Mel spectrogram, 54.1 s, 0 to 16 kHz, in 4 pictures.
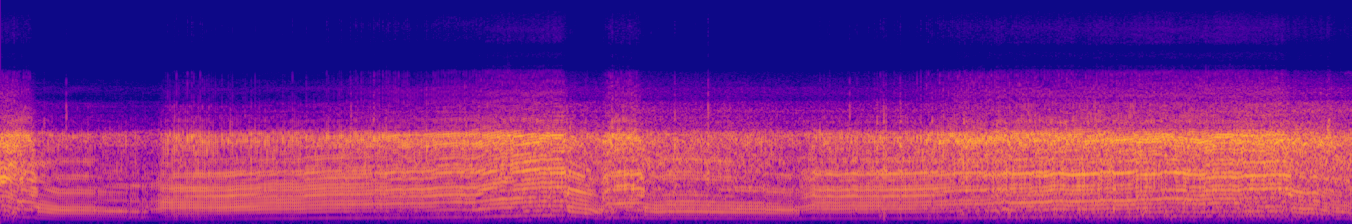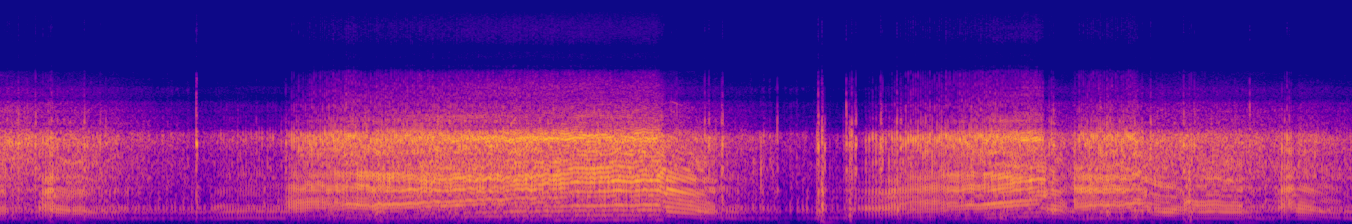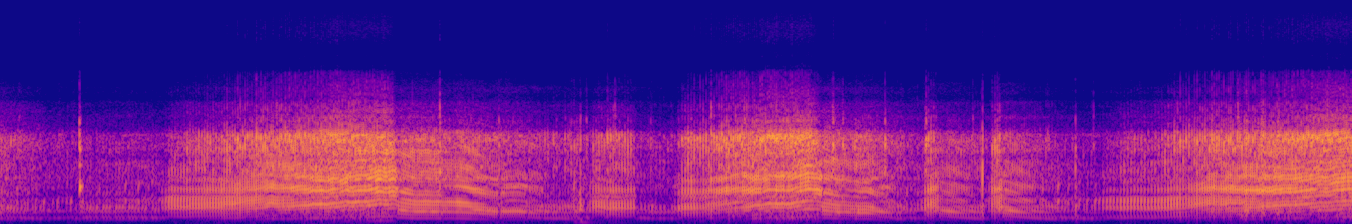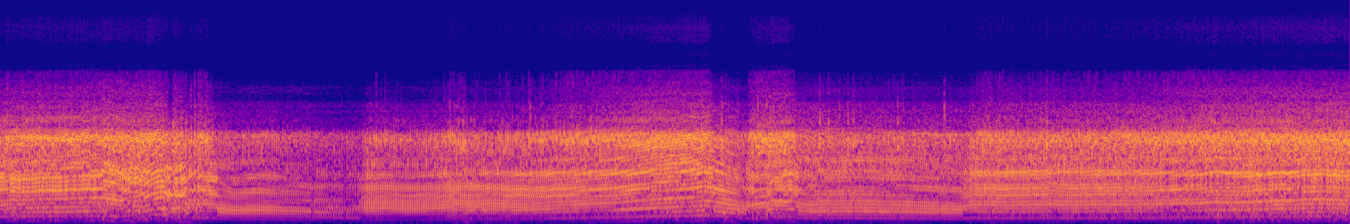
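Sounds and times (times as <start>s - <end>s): motorbike engine revving: 0.0s - 54.0s.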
